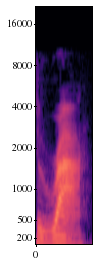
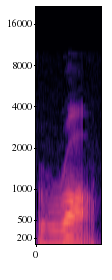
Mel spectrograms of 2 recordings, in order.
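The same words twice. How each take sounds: First: The r is light, with a spread, smiling mouth. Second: The r is heavy, with a full, rounded mouth. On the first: The speaker calls it wrong. "What you can't say is ra, ... you sort of make a smile" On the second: The speaker calls it right. "so this will be ra"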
